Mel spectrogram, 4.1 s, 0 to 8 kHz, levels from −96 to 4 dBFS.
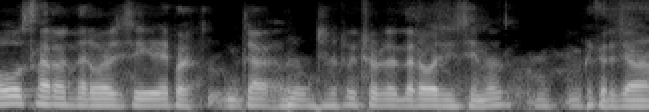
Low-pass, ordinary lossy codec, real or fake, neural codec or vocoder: none; none; fake; codec, 16 kHz, 1 kbps, FreqCodec, larger model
